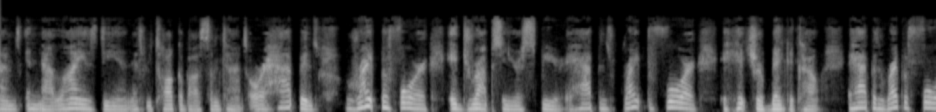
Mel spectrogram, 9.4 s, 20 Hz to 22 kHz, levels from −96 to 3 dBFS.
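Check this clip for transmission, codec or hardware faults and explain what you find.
Two faults are present: codec coloration throughout, and two brief concealed dropouts.

Throughout, the speech sounds rough and grainy, with noise between harmonics, which points to likely low-delay AAC compression (AAC-ELD) near 32 kbps; its short frames blur pitch detail, unlike broadband hiss.

AAC frame loss with concealment occurs at 0.39 to 0.42 s and 8.33 to 8.39 s. The decoder rebuilt missing frames from earlier spectrum, producing smeared, phasey patches rather than clicks or hard gaps.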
